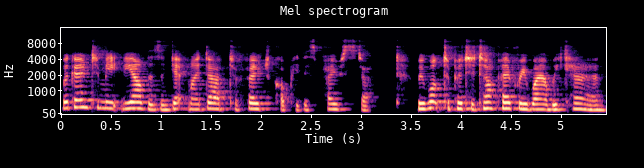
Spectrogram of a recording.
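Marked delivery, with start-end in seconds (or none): none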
